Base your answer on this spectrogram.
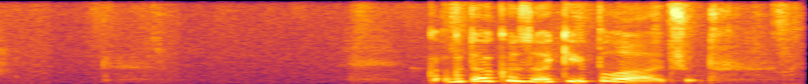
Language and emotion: Russian, sad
